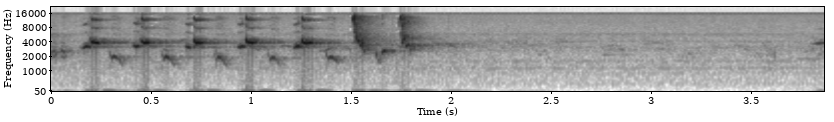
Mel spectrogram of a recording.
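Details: Common nightingale at dawn in May, sound original: five evenly spaced, ringing notes repeated about four per second, followed by two harsh, buzzy bursts, then fading to quiet.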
